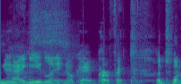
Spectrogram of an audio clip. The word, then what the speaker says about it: Hagy Lane: and talk about and so I'm gonna say hegy Lane is that right haggy lane hagy lane okay perfect I just want to make sure I got the pronunciation right um for those not familiar with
